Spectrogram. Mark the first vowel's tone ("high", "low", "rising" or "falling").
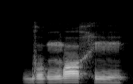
low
